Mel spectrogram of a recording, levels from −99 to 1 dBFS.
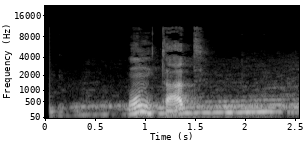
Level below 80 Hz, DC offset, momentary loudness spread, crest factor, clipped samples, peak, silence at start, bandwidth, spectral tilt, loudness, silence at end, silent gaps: -64 dBFS; under 0.1%; 22 LU; 20 dB; under 0.1%; -10 dBFS; 0.05 s; 11.5 kHz; -8.5 dB/octave; -29 LUFS; 0 s; none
